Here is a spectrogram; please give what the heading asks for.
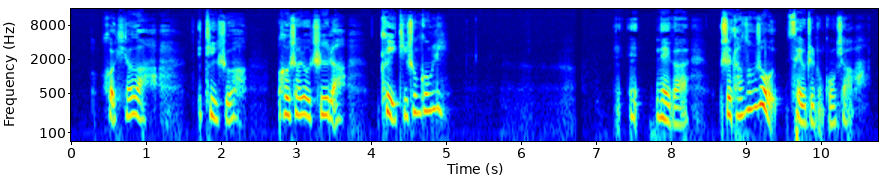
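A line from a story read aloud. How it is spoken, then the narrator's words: Sighing. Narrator (Chinese): 他叹道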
